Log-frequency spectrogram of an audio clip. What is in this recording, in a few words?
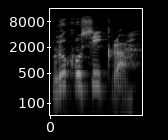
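"Lookosikra", pronunciations; Fourth Way; Beelzebub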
